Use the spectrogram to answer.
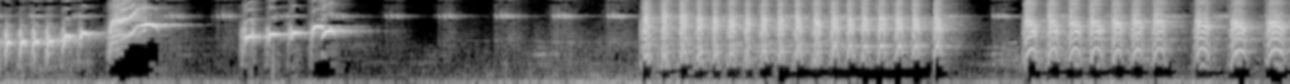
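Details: Greater green leafbird call used as a lure for extended chattering: rising squeaky whistles, a pause with regular faint ticks, then long runs of rapid harsh rattling notes.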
